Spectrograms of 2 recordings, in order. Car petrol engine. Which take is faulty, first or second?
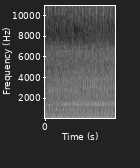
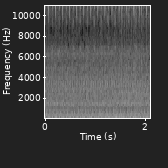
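first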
